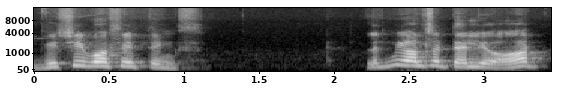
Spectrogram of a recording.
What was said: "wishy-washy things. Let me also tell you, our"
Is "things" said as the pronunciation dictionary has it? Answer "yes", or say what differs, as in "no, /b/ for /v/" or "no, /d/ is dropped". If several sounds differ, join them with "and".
no, /t/ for /θ/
